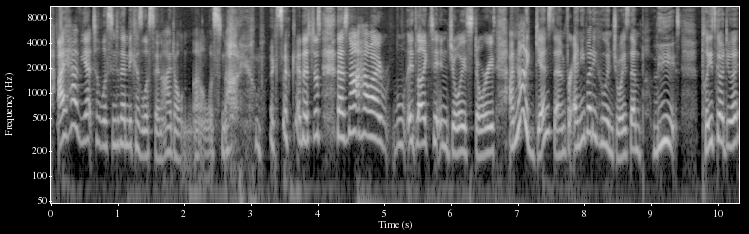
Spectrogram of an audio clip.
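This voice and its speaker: Her pitch is high and swings very widely as the woman talks at a fairly quick pace. She has an animated tone, and there is noticeable background noise. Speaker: book reviewer. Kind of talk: casual video review. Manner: fast.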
